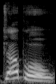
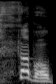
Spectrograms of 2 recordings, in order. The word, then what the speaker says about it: Dubbo: But Dubbo was thought to be a mispronunciation of the local Wiradjuri word Thubbo. So people thought it was Thubbo, but he just called it Dubbo.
